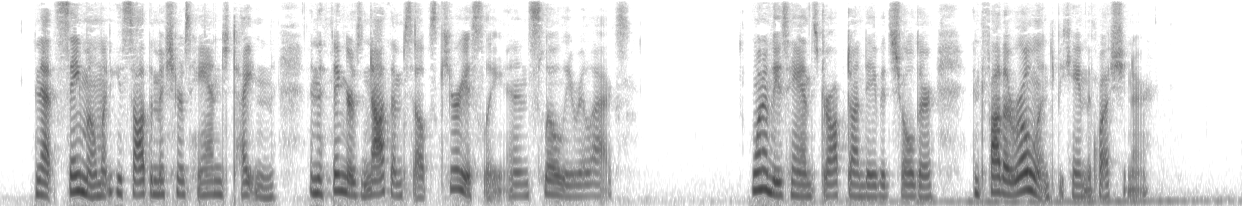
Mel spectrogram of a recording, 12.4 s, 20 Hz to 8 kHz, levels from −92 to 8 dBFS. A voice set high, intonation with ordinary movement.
No: medium, 180 Hz; average, 4.6 semitones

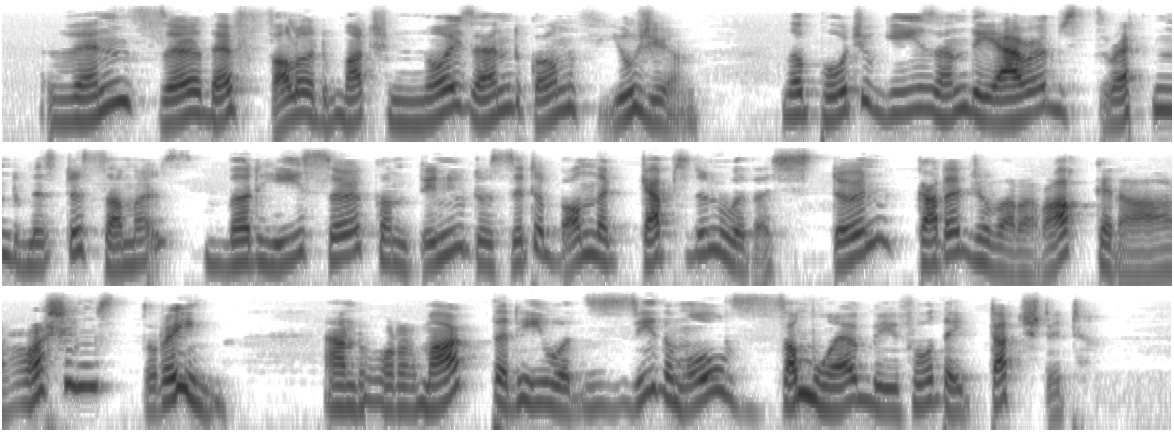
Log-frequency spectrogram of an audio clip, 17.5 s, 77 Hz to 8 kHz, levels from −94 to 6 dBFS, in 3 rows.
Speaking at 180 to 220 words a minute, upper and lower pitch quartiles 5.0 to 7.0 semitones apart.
No: average, 170 wpm; average, 5.3 semitones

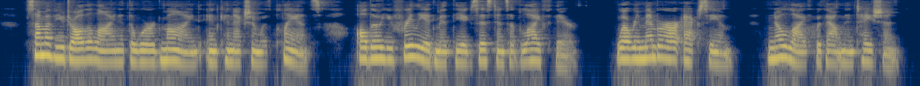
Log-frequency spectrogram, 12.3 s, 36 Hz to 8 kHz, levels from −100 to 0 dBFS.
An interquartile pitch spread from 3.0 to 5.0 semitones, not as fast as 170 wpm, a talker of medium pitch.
Yes: average, 3.7 semitones; average, 145 wpm; medium, 170 Hz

